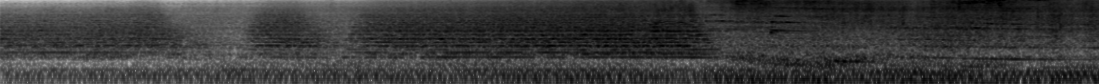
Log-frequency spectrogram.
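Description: Air horn of a Norfolk Southern freight's lead diesel locomotive sounding for a grade crossing, in several blasts with short breaks, the last held until it cuts off about seven seconds in. Then the three-unit diesel lashup passes close by, loud engines over the rumble of wheels on rail.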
